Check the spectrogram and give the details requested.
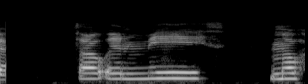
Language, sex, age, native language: Icelandic, male, 9, Icelandic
